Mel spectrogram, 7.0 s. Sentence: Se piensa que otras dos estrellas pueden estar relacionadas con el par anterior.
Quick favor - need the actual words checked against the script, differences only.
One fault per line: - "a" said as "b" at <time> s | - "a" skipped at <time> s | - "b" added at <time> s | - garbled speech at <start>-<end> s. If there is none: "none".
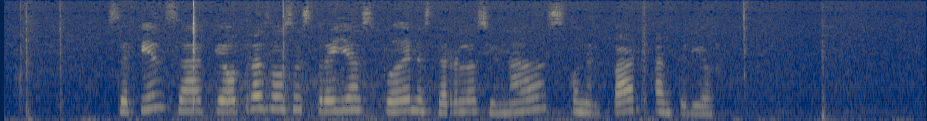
none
